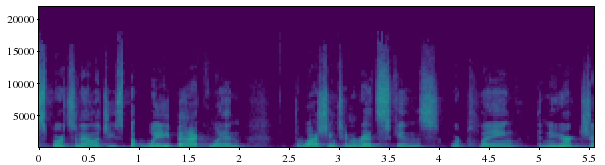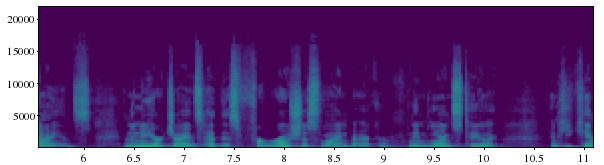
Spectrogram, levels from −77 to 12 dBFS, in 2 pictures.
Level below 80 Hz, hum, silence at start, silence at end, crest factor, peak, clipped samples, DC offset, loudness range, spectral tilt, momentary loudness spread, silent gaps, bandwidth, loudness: -74 dBFS; none; 0 s; 0 s; 22 dB; -12 dBFS; under 0.1%; under 0.1%; 2 LU; -4 dB/octave; 11 LU; none; 18 kHz; -33 LUFS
